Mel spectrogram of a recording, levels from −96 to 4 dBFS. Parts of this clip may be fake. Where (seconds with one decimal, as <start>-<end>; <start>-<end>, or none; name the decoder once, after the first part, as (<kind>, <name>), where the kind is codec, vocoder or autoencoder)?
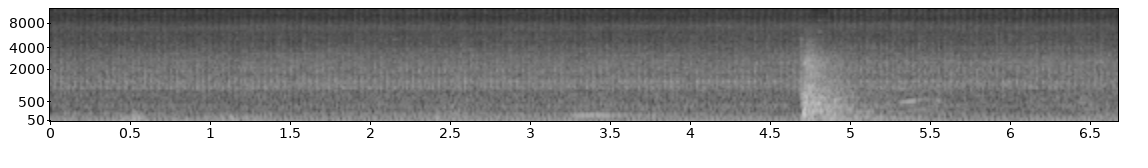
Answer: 1.2-4.8 (vocoder, Vocos); 6.0-6.7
